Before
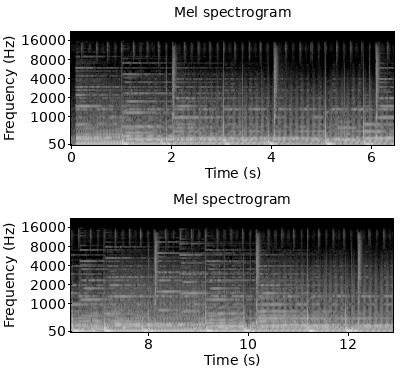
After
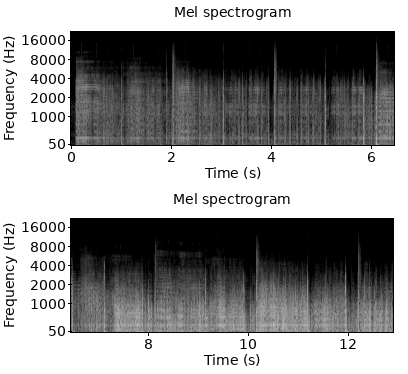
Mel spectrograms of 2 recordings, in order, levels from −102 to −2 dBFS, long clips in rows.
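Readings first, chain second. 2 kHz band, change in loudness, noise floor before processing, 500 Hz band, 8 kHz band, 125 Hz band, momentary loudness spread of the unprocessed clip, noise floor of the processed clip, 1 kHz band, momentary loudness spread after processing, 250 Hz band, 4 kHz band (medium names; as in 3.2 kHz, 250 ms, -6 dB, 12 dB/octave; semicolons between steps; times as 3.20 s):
-3.0 dB, -8.0 dB, -36 dBFS, 0.0 dB, -16.0 dB, -14.0 dB, 6 LU, -62 dBFS, +2.5 dB, 18 LU, -8.5 dB, -6.0 dB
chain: band-stop 1.8 kHz, Q 8.5; compression 6:1, threshold -28 dBFS, peak gain reduction 8 dB; band-pass sweep 1.5 kHz -> 400 Hz, 5.68–7.61 s; ring modulator 130 Hz; Chebyshev shaper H 5 -35 dB, 7 -14 dB, 8 -7 dB, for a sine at -26 dBFS; trim +6 dB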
